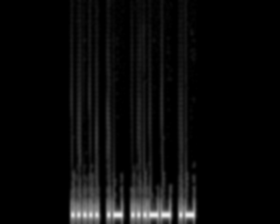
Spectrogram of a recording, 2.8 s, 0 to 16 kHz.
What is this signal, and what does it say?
Morse code, heard as a keyed tone, about 40 wpm, 700 Hz. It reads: 5A3A
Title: Common Cut Numbers - 4-Digit 40wpm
